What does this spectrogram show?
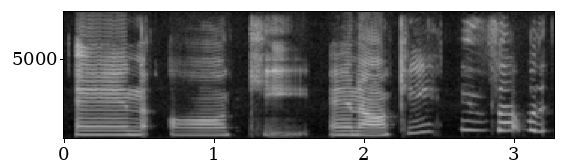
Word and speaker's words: Anarchy: Apparently it's Anarchy. Anarchy? Is that what it's been the whole time? So welcome back to Anarchy Prison Server.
